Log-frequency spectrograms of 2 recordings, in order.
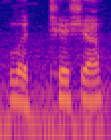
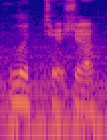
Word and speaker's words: Leticia: works out for leticia leticia you don't even say my name right latisha that's how we perceive it i'm not how it's not how it's pronounced like do you want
